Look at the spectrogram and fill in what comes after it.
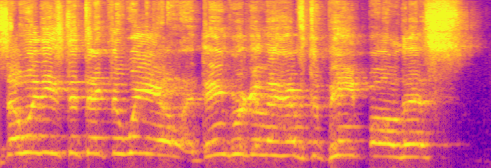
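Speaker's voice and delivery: very high-pitched shout over loud noise. A game master voicing Kenini shouting over the others, Kenini shouting. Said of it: "you hear Kenini shouting over top of you".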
